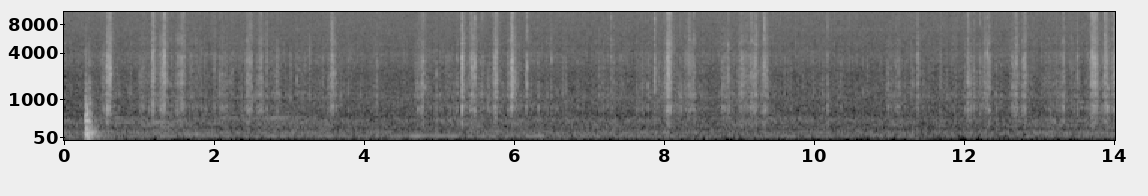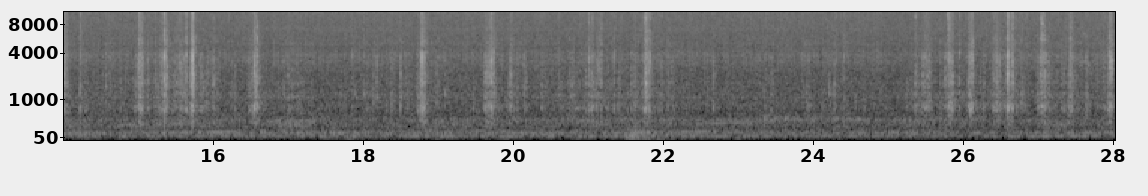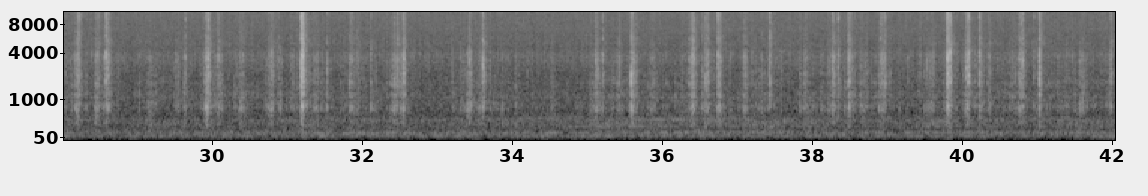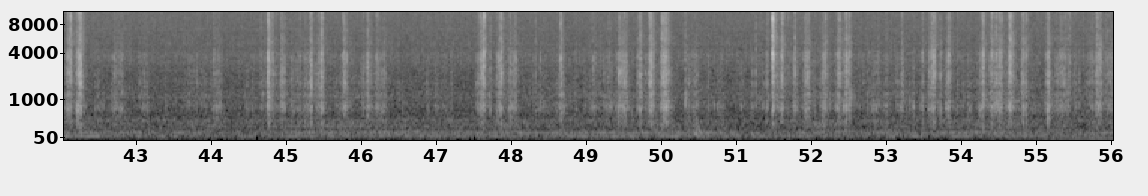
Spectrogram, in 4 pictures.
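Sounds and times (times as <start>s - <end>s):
plastic puzzle cube clicking: 0.3s - 3.7s, 35.0s - 42.8s, 47.5s - 50.6s, 51.2s - 56.0s.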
